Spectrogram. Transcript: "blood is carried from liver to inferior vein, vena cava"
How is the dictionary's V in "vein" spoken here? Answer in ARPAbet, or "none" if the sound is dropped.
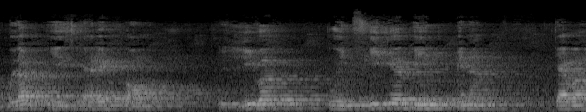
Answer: B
